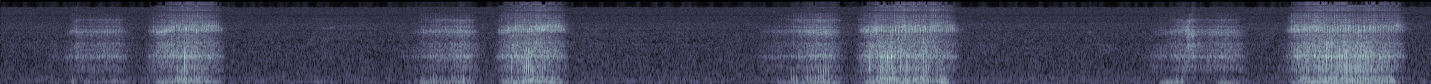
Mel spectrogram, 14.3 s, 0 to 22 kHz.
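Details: Real-time recording of a sleeping woman who was very tired: about 17 breaths a minute, each with a soft lead-in and then a louder rasping snore; snoring in sleep.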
